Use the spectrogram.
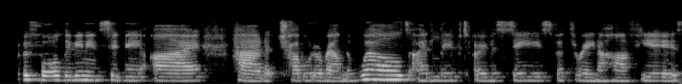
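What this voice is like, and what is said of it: Australian accent. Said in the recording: “I am obviously from Australia. You would hear that from my accent.”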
